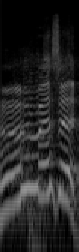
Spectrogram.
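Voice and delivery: insistent and demanding. Abner, woken by David shouting down from a far hill, demanding. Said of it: "Abner demanded".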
